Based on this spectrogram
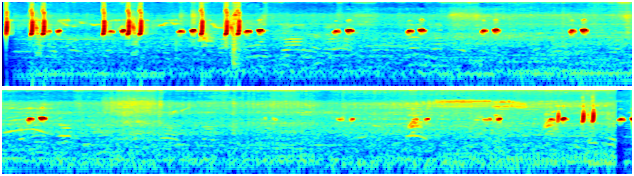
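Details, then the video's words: Female quail calling, used for hunting: short high paired chirps repeated about every second, faint over a low hum, with a few squeaky notes in between. "femail batair ki awaz"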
